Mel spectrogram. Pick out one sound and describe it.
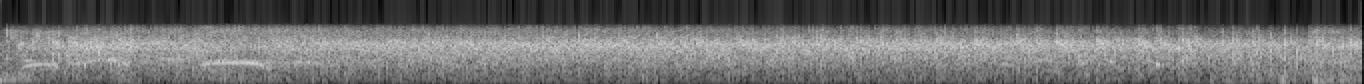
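A children's choir sings together in a large room.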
